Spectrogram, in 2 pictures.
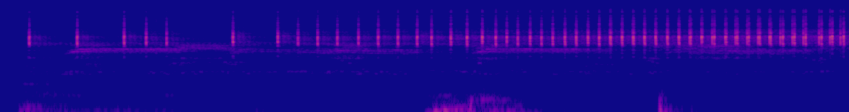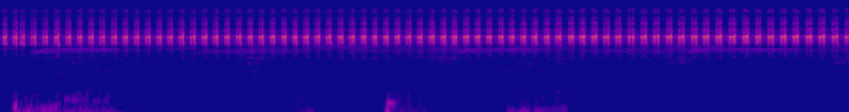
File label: Northern Cricket Frog; Wildlife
